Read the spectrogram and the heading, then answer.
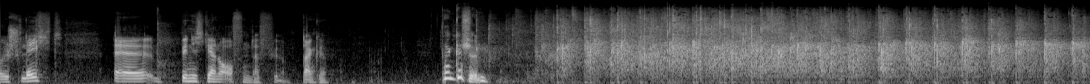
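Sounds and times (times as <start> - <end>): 
speech: 0.0 - 3.4, 4.4 - 5.6
audience applause after a talk: 4.5 - 10.8.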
